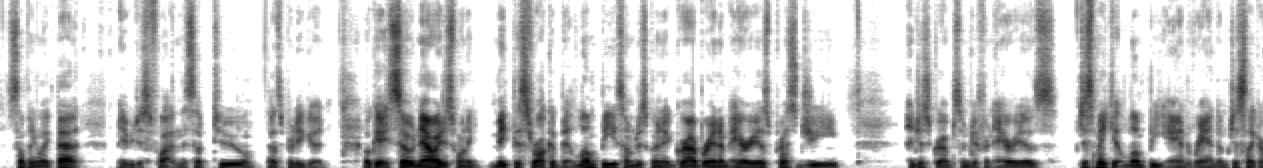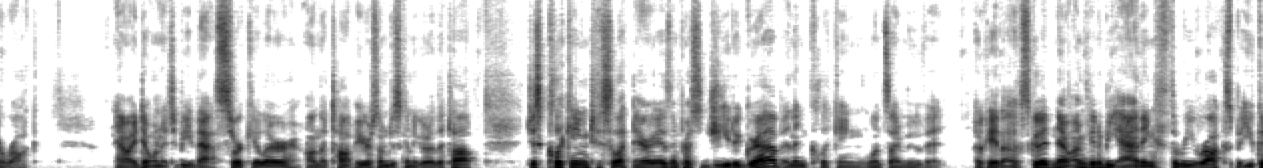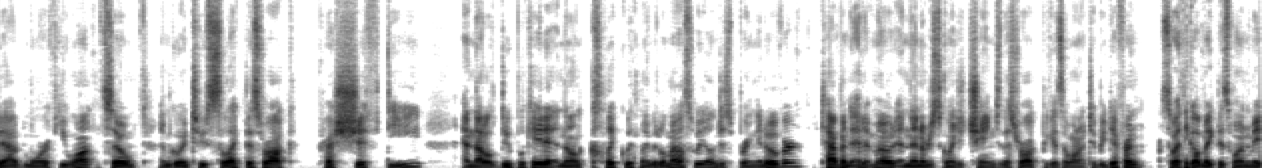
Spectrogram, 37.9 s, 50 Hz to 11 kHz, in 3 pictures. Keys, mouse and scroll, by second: 0.0 g, 0.7 middle click, 0.9 scroll up 1, 1.0-1.6 middle drag, 1.6 right click, 1.7 g, 3.4 scroll down 2, 3.5-5.2 shift+middle drag, 5.2-5.6 scroll up 1, 5.6-5.9 right drag, 5.9 scroll up 2, 5.9 middle drag, 6.8 g, 8.1 right click, 8.3 g, 8.9 right click, 9.0 g, 9.4 shift+middle click, 10.0 right click, 10.1 g, 10.6 right click, 10.7 middle click, 11.1 right click, 11.2 g, 11.6 scroll down 1, 11.6 Tab, 11.8-12.1 middle drag, 12.1 Tab, 12.2-12.9 middle drag, 12.9 right click, 13.1 g, 13.5-14.2 middle drag, 14.2 right click, 14.2 g, 14.9 right click, 15.0 g, 15.6 right click, 15.8 g, 16.4 right click, 16.6 g, 16.9 scroll down 1, 17.0-18.0 middle drag, 18.0-18.3 right drag, 18.3 shift+middle click, 18.4-18.9 scroll up 2, 18.9 g, 20.1 right click, 20.3 g, 21.8 right click, 21.9 g, 22.2-25.3 middle drag, 25.3 scroll down 1, 25.5-28.5 shift+middle drag, 28.5 shift+d, 33.0-33.3 shift+middle drag, 33.3 Tab, 33.5-34.0 middle drag, 34.0 right click, 34.2 g, 35.6 right click, 35.8 g, 36.3 middle click, 36.6 right click, 36.8 g, 36.9 scroll down 1, 37.0 middle drag, 37.2 g, 37.5 scroll down 1, 37.6-37.8 middle drag.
